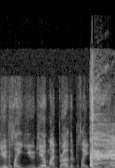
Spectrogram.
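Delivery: put-on, swooping voice dripping with disgust. Retelling what a girl said on seeing the cards: imitating a disgusted voice. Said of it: "kind of like a disgust voice".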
